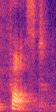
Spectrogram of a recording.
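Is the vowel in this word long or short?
short. The vowel is short and clipped. "The American is a very short one, so you just say fast"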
